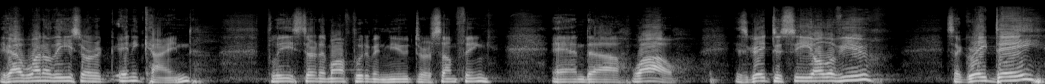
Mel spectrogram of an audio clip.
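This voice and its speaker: A man at a fairly slow pace. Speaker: conference host. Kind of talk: opening remarks to audience. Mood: cheerful, smiling. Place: church. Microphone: podium.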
